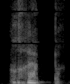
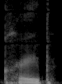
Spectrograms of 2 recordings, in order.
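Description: First: It is said with a French pronunciation. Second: It is said with an American pronunciation.

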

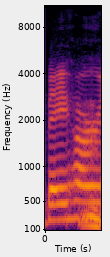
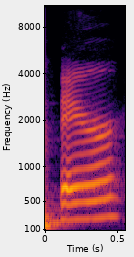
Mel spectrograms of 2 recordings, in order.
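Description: First: The name is said with two syllables. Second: The name is said with one syllable. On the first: "if you try to say Behar" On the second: "with a Texas accent, if you try to say Behar, you're really just going to say bear"

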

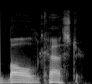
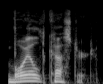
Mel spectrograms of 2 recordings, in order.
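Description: First: It is said in a Tennessee accent. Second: It is said in the speaker's plain accent.

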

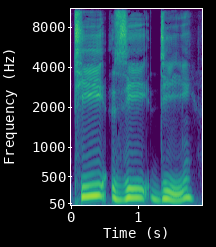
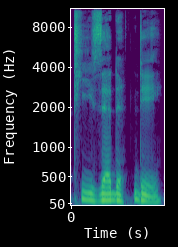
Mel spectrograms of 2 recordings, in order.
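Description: First: It is said in a plain American way. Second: It is said the Canadian way, with 'zed'.

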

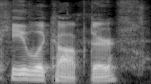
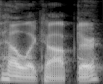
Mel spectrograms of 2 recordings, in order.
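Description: First: The word is said in an unusual, strange way. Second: The word is said in the ordinary way. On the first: This is how the narrator oddly said it. "he says helicopter instead of" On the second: This is the usual way to say it. "instead of helicopter"

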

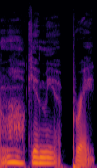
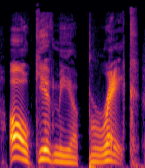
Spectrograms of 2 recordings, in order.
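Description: First: It is said in a despairing, breaking-down way. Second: It is shouted loudly toward the sky.

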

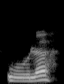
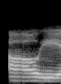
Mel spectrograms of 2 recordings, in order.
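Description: First: It starts with an 'oo' sound, like 'Ulla'. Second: It is said the English way, like 'Ollie'. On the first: The speaker calls it right. "but it's like Ulla" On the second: The speaker calls it wrong. "You say Ollie in English"

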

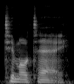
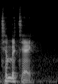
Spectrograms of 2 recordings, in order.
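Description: First: The name is said slowly. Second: The name is said quickly.

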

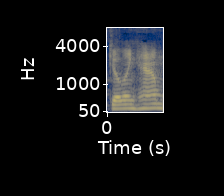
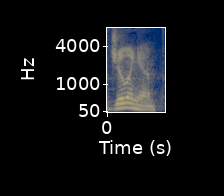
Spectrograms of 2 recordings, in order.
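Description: First: The name starts with a hard G sound. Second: The name starts with a J sound. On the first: The speaker calls it wrong. "when he was actually completely incorrect" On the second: The speaker calls it right. "It's pronounced Gillingham"

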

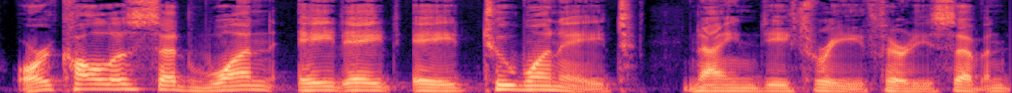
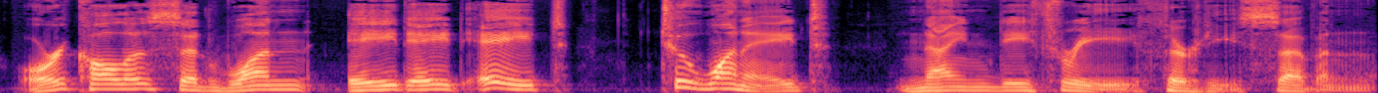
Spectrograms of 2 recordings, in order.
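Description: First: The number is said quickly. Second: The number is said more slowly.

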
